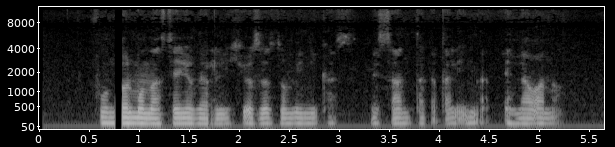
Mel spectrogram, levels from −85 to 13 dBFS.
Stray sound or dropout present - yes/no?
yes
